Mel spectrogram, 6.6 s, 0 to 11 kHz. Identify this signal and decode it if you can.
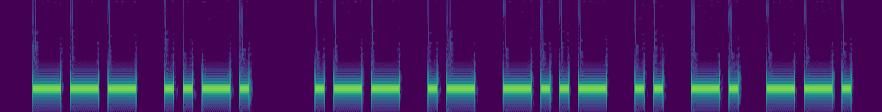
Morse code, heard as a keyed tone, about 17 wpm, 700 Hz. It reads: OF WAXING
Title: Pangram Challenge v2 - 17wpm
